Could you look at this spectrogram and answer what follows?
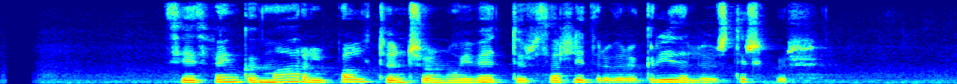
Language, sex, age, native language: Icelandic, female, 40-49, Icelandic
